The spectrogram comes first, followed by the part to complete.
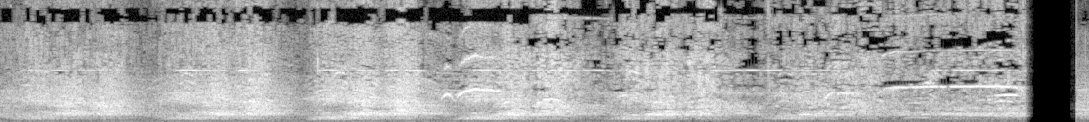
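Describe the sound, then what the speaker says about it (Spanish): Large outdoor crowd in Madrid booing and cheering the Argentine president on a balcony, with rhythmic swelling chants and shouts in repeated waves, loud and dense, ending in a brief cut to silence. "Javier Milei en el balcón de la Real Casa de Correos, abucheado y aplaudido"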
